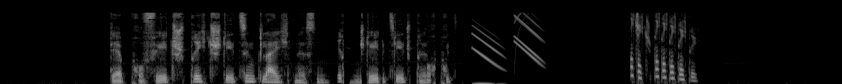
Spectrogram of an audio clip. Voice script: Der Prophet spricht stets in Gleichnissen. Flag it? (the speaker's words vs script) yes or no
yes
